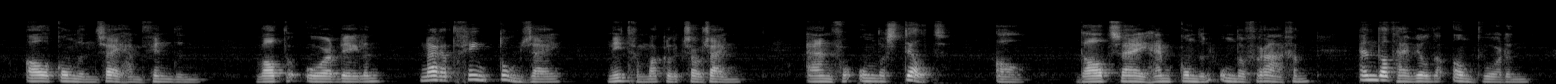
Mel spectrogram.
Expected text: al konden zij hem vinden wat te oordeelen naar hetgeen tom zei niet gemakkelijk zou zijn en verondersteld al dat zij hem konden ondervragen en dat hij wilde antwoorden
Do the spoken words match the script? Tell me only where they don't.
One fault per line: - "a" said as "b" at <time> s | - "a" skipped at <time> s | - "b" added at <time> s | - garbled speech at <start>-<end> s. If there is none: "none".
none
